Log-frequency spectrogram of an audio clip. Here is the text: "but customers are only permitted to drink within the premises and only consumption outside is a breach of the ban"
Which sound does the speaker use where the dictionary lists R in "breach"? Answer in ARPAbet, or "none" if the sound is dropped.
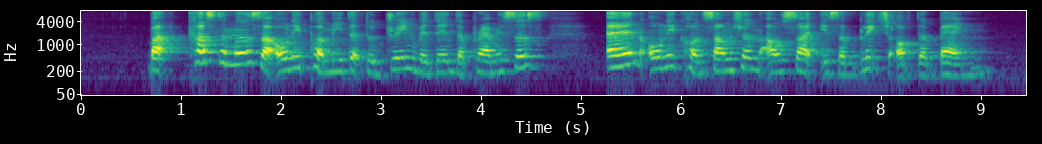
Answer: L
